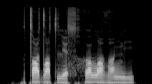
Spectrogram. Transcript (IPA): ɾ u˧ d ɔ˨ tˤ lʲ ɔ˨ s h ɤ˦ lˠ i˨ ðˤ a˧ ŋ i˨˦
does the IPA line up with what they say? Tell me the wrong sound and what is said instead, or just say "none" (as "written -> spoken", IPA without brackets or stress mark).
ɾ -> tˤ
